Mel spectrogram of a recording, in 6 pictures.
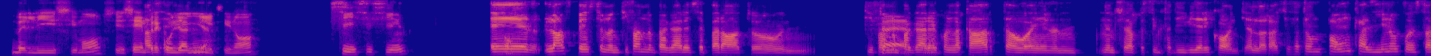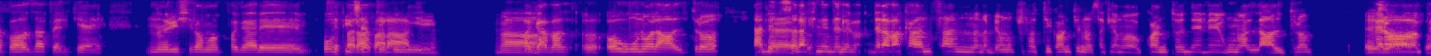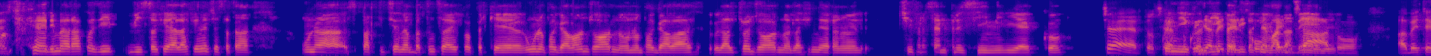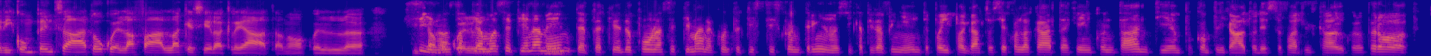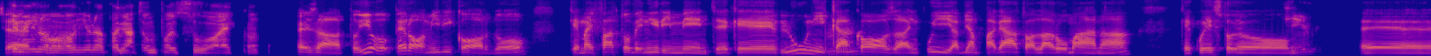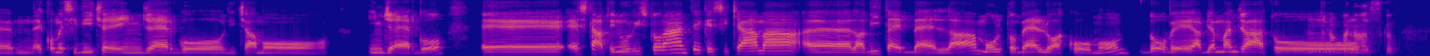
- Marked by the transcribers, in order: tapping; other background noise; other noise; drawn out: "mangiato"
- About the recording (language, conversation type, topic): Italian, unstructured, Hai mai litigato per soldi con un amico o un familiare?
- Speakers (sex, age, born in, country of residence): male, 18-19, Italy, Italy; male, 40-44, Italy, Italy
